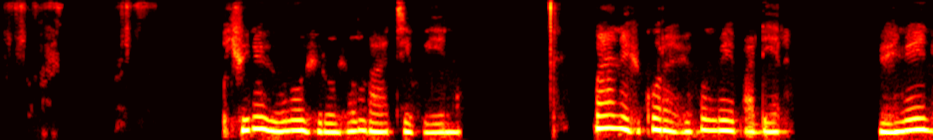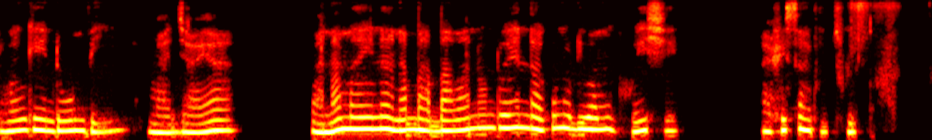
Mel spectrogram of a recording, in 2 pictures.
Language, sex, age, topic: Ndau, female, 25-35, education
